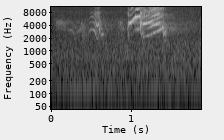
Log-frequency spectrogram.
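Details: A brown-eared bulbul perched on a power line in the evening gives a brief high chirp, then a loud, shrill, harsh call of about half a second with rasping overtones, against a quiet background.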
